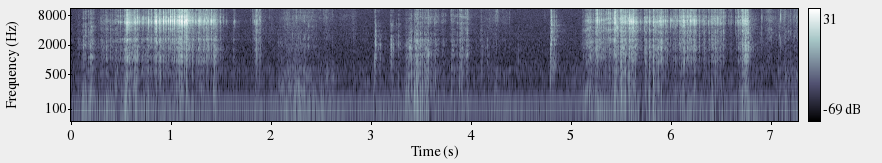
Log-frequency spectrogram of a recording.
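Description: A palm-sized, solid bright green bar of soap, held in the hand, is carved with a box-cutter blade that scores its surface into small green cubes. Crisp, bright scraping and crumbling bursts come in two main clusters, with a low steady hum underneath.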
